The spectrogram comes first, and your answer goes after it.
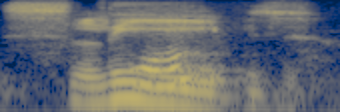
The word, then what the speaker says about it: sleeves: I prefer shirts with long slivers. S- Slivers. Pronunciation, Yeah. sleeves. Sleeves. Okay. Sleeves, it's one syllable.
